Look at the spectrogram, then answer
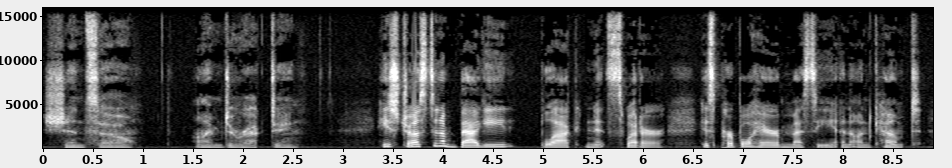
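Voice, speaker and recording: A woman's voice: on the low side, a little slow. A woman reading fiction aloud as scripted audiobook narration.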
